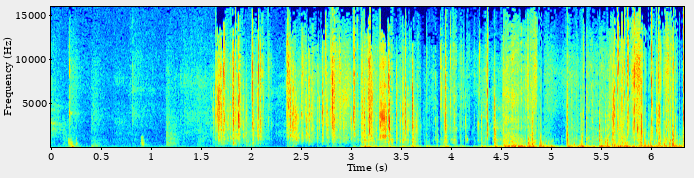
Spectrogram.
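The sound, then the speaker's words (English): A plastic bag of Chew and Bones bacon-flavored dog treats crinkles and crackles as it is handled, starting with sparse, scattered rustles and building into louder, dense, continuous crunching toward the end, with no talking. “So on the back of this chew and bones bacon flavored dog treats bag, There's a number for Pet Brands, which is located in Dublin, Ohio, and I guess they make the treats”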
